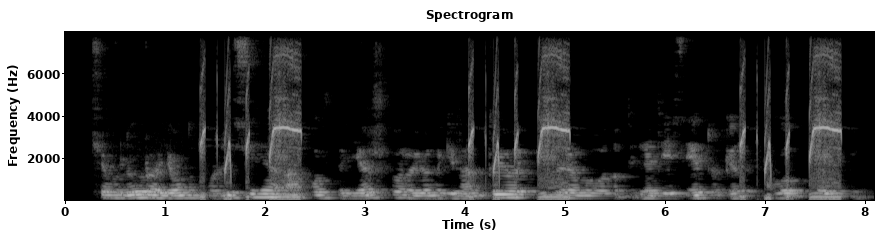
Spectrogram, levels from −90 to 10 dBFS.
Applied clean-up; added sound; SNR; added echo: classical method WPE with log-MMSE.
